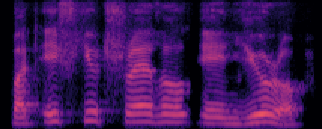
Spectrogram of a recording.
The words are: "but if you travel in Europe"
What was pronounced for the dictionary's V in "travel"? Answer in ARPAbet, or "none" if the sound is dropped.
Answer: V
